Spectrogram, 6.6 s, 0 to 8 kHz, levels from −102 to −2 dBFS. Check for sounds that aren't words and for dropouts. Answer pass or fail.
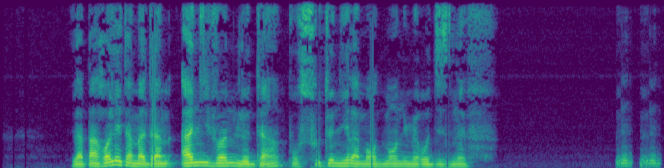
fail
